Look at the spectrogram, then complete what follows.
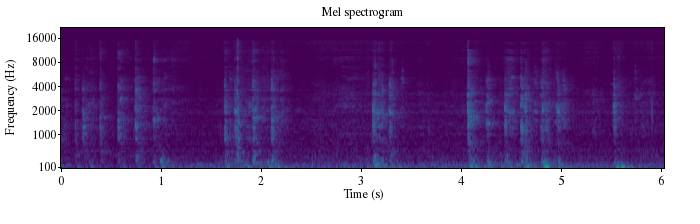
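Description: A run of irregular clicks, clatters and knocks, some with a short low thud, heard through a TV's speaker.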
